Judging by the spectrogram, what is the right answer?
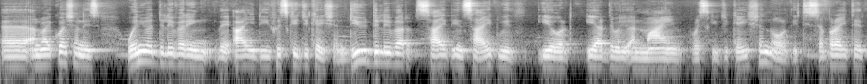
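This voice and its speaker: A man from Somalia speaking from the conference floor, polite and deliberate, with frequent hesitant pauses. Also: fairly low pitch, dark tone. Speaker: audience member asking questions.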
